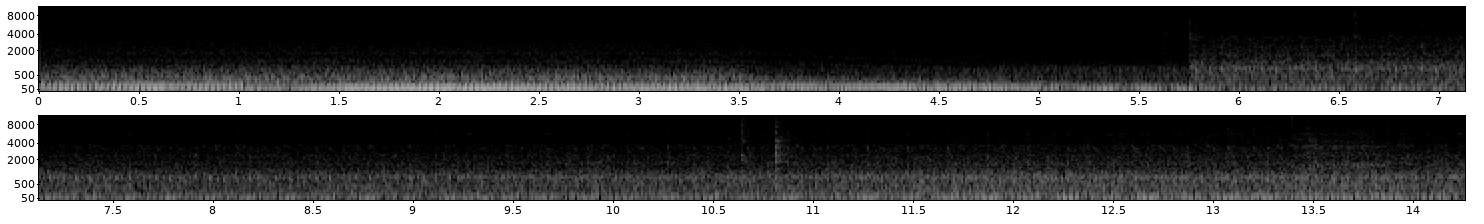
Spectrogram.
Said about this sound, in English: This truck must have a different engine in it because it sounds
